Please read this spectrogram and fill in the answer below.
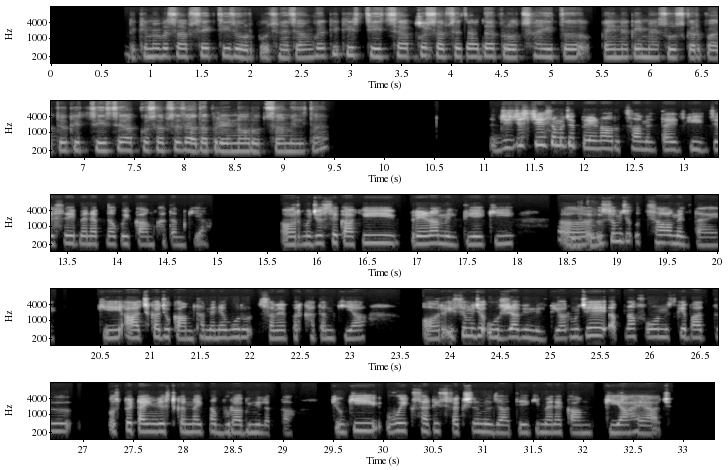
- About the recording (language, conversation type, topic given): Hindi, advice, मैं नकारात्मक आदतों को बेहतर विकल्पों से कैसे बदल सकता/सकती हूँ?
- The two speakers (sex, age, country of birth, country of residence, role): female, 20-24, India, India, user; male, 20-24, India, India, advisor
- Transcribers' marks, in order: tapping; in English: "टाइम वेस्ट"; in English: "सैटिस्फैक्शन"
